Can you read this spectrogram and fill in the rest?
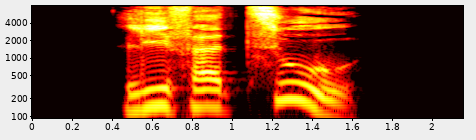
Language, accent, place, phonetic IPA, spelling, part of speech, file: German, Germany, Berlin, [ˌliːfɐ ˈt͡suː], liefer zu, verb, De-liefer zu.ogg
- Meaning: inflection of zuliefern: 1. first-person singular present 2. singular imperative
